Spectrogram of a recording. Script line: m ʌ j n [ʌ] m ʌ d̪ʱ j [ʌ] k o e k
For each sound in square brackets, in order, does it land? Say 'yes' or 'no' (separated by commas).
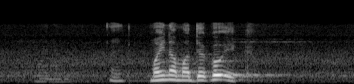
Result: no, yes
